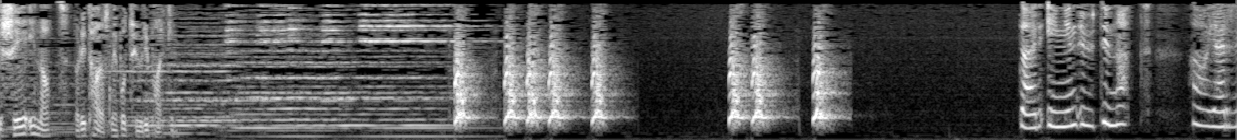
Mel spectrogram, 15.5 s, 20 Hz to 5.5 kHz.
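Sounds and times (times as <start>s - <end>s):
speech: 0.0s - 3.0s, 12.9s - 14.2s, 14.9s - 15.4s
dogs barking in the distance: 5.7s - 8.0s, 9.1s - 10.7s.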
